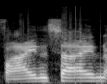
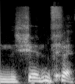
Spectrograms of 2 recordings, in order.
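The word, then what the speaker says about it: Sinn Féin: Are you a I think it's I think it's it's pronounced fine sign. Are you are you a member? What or is it sign fine? I don't know what shinane shinfane. There you go.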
